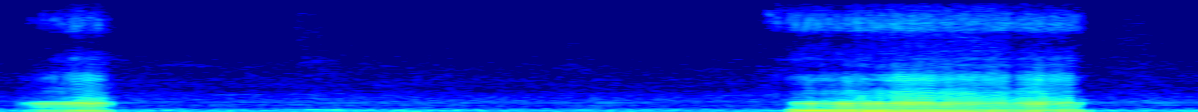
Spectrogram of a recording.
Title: My snoring Shih Tzu, his name is Waffle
